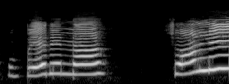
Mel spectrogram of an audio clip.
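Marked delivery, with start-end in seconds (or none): 1.7-2.2 put-on high, rising, stretched-out child yelp; crying out. Child answers nurse with her name as needle goes in, crying out. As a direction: turn the name into a drawn-out squeal. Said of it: "ஏன் பாப்பா இப்படி கத்துற?".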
